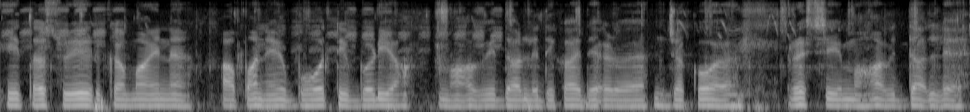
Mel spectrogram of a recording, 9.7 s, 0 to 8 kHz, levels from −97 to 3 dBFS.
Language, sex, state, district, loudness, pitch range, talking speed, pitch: Marwari, male, Rajasthan, Nagaur, -35 LUFS, 115-125 Hz, 110 wpm, 120 Hz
